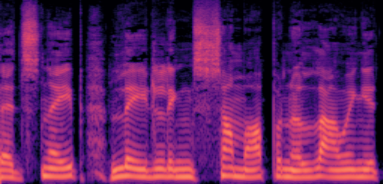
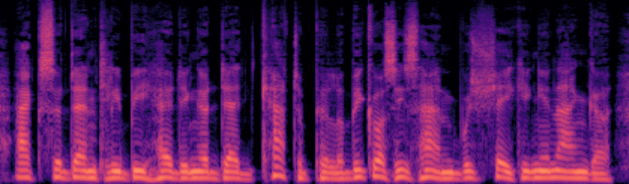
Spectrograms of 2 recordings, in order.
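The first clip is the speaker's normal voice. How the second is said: usual speaking voice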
